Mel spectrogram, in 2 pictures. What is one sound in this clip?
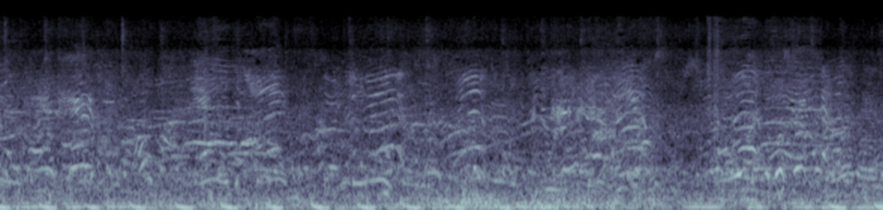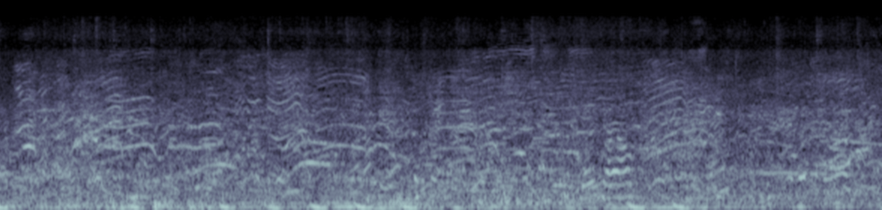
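People splash in water.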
